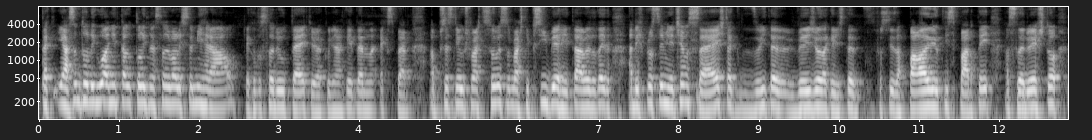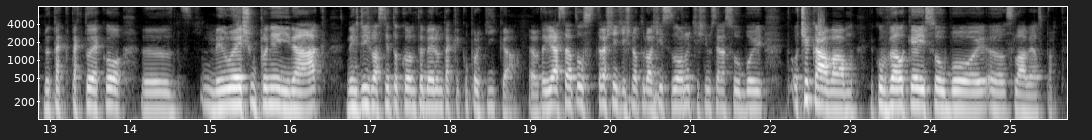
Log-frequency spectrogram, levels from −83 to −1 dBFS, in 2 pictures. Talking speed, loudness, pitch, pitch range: 230 wpm, -16 LUFS, 160 Hz, 150-170 Hz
